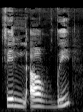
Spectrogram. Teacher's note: را also has توسط، so rest on that. را is going to be heavy in this case because the letter before has فتحة، and then the را has سكون، and then ضاد here is also going to be heavy.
